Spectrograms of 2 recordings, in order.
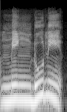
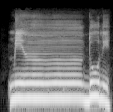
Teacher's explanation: Bunyikan huruf n-nya samar masukkan kepada makhraj huruf dal begituun. Nah, jadi tidak ming min duni minuni min ujung lidah sudah naik ke atas ke belakang gigi seri atas. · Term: ikhfa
